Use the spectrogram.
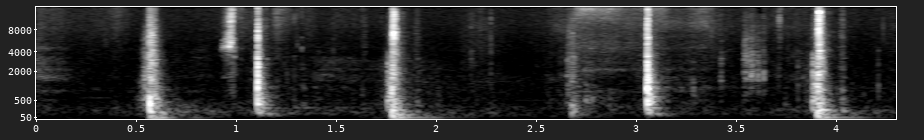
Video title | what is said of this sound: Asa arata viitorul AUDI! Noul Q6 scrie o noua pagina în cartea de istorie a brandului | it sounds full when you close the door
